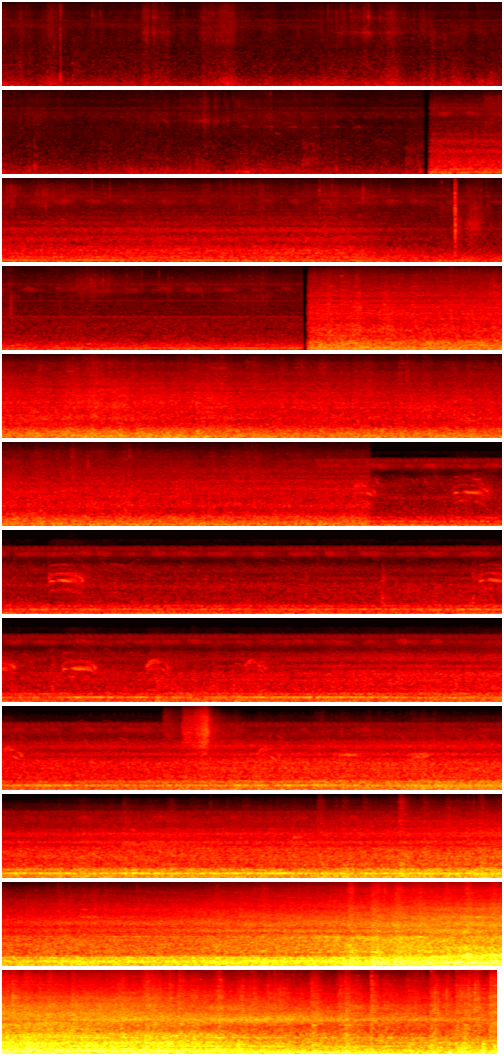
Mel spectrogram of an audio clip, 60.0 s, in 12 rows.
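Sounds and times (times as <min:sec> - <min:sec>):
train hum: 0:00.0 - 0:59.9
wheels rushing on rails: 0:09.3 - 0:28.7, 0:35.6 - 0:59.9.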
